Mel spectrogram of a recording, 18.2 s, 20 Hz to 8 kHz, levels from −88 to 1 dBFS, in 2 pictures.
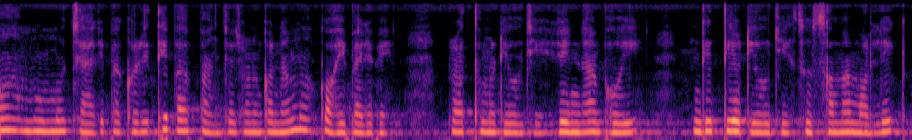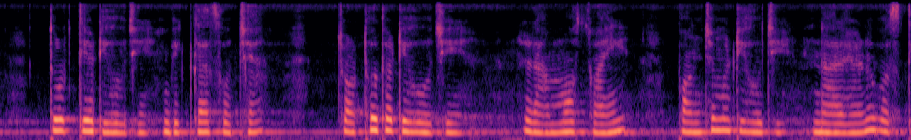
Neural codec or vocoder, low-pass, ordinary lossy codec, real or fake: codec, 16 kHz, 8 kbps, FreqCodec, smaller model; 7.2 kHz; MP3, 48 kbps; fake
